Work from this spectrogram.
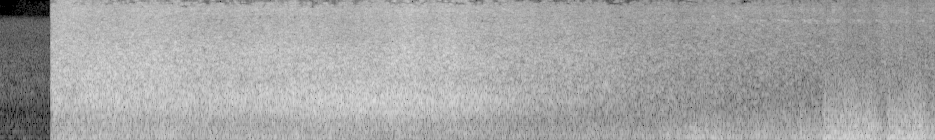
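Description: Anak Krakatoa volcano in Indonesia erupting, a loud sustained roar of explosions beginning abruptly and rumbling on without pause, with a renewed surge of blasts near the end.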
